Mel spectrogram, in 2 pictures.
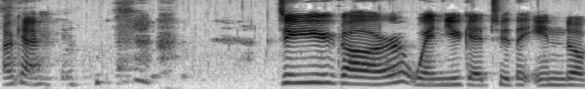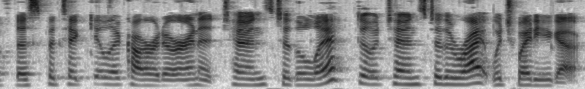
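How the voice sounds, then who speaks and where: A woman's voice: medium pitch, moderate pace, sharp tone, a little hiss or hum. A New Zealand woman running a tabletop game as game master, narrating off the cuff in a casual, informal way at a live show. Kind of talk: improvised tabletop game narration before an audience. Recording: live stage show with music underneath.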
